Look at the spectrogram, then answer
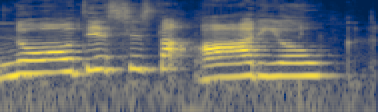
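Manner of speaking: put-on Minnesota accent. Testing the audio before an episode, answering the other speaker, in a put-on accent. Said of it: "What accent is this that you're doing today?".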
